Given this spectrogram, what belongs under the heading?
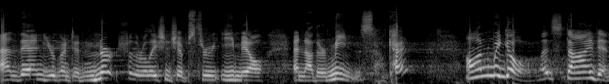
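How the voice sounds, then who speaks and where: A woman speaks in an animated tone with very wide pitch swings. Noticeable background noise runs behind her. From Scotland (Edinburgh), Scottish parents, born in Canada. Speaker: social media marketing expert and speaker. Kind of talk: conference talk. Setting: stage with audience.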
